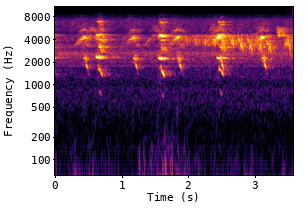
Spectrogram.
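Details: Two golden eagle chicks fed at their nest in Lahemaa, Estonia, 22 June 2024, producing clustered high squealing notes that drop in pitch, mixed with low scraping and rustling from the nest.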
